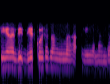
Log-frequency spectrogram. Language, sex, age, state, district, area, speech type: Marathi, male, 30-45, Maharashtra, Akola, urban, conversation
